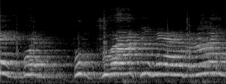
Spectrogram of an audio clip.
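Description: A high-pitched, squeaky voice talking in short phrases of about half a second each.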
